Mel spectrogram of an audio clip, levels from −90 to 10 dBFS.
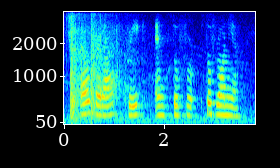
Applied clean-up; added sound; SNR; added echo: none; Gunshot, gunfire / Fireworks; 10 dB; none.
